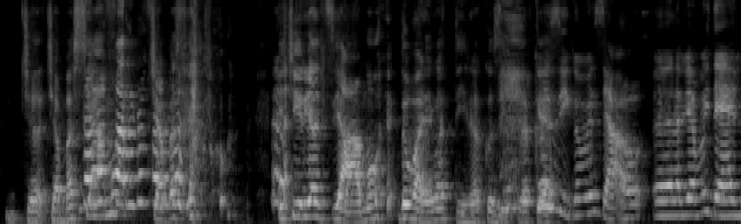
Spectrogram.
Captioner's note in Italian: risate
